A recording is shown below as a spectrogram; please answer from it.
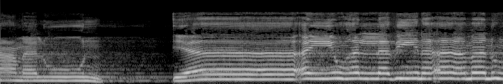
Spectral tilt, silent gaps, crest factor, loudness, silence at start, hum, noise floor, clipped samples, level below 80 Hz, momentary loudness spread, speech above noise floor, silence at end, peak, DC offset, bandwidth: -3.5 dB/octave; none; 14 dB; -17 LUFS; 0 s; none; -41 dBFS; under 0.1%; -64 dBFS; 6 LU; 24 dB; 0 s; -4 dBFS; under 0.1%; 12 kHz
